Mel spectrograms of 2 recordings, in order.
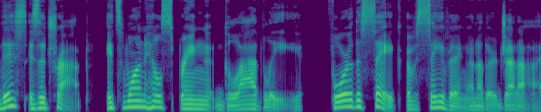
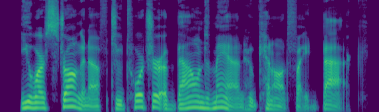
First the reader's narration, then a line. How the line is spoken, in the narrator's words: he says coldly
